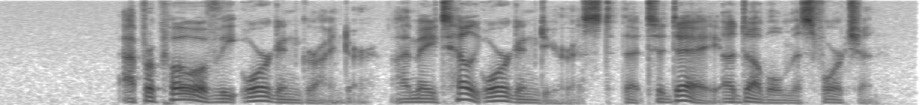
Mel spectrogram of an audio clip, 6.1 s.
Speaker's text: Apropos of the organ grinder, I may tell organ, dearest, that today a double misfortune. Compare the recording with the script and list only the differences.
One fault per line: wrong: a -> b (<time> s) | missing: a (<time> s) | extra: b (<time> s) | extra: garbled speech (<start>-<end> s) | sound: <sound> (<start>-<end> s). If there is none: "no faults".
no faults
